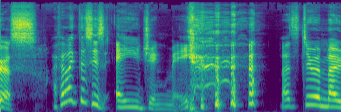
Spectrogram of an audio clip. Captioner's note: laughs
